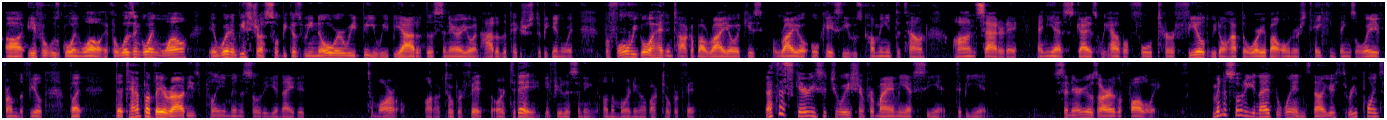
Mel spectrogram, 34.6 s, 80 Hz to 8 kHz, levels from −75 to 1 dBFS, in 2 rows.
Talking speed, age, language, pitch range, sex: 205 wpm, 30-49, English, 95-145 Hz, male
